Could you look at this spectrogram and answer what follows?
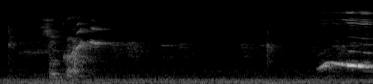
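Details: A pet African grey parrot speaks its own name in a room. Brief, raspy speech-like sounds come early, then a quiet gap, then a clear rising whistle at the end over a constant low background hum.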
